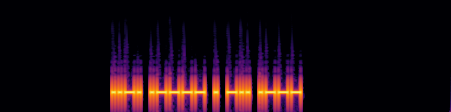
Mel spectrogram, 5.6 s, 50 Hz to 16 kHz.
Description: Morse code, heard as a keyed tone, about 30 wpm, 700 Hz. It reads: F1EDJ
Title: DXCC-100 Call Signs - 5 Characters - 30wpm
